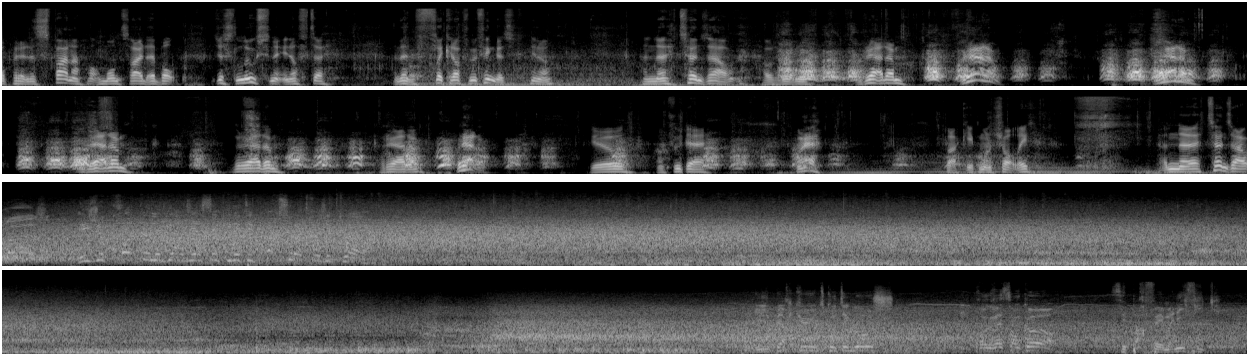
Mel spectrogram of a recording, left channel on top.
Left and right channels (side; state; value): both; different; correlation 0.00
